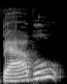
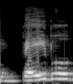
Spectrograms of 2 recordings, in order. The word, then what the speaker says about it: Babel: As for the pronunciation some say Babble uh I say Babel because that's how the Tower of Babel the biblical Tower of Babel is referred to so but if it's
